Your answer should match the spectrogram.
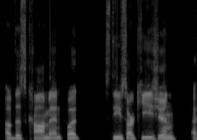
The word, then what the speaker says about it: Sarkisian: But Steve Sarkisian, I said it right, boys.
